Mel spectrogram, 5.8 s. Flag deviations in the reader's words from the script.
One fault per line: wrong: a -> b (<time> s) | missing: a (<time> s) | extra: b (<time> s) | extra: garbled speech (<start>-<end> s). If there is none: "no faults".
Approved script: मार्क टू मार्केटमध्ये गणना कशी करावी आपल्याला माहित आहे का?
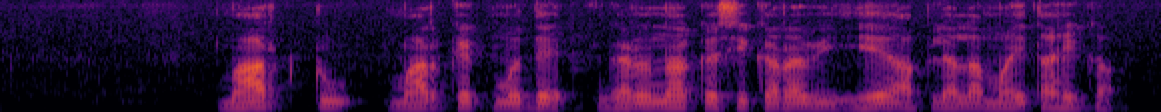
extra: हे (4.2 s)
